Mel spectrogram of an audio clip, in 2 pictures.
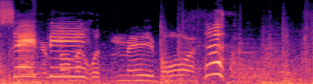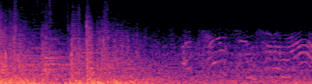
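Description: Explosions boom and roar close by.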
